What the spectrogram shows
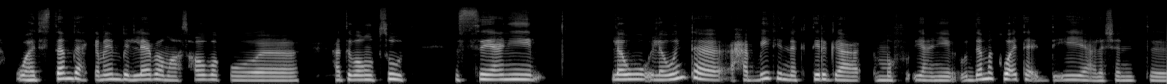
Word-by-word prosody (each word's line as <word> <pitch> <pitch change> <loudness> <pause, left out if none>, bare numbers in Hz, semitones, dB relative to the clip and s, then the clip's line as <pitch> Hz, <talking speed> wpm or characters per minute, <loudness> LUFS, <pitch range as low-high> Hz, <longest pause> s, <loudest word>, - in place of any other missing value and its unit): وهتستمتع 230 +5 +2
كمان 220 +4 -1
باللعبة 225 +1 +2
مع 195 -2 -2
اصحابك، 220 +3 -2
و 190 -1 -2 0.8
هتبقى 210 +1 +1
مبسوط 220 +1 +1 0.5
بس 205 +3 -8
يعني 230 +3 +3 0.7
لو 235 +1 +3
لو 215 +2 +2
أنت 260 -9 +3
حبييت 225 +8 -2
إنّك 210 -6 -1
ترجع 210 -5 +1 0.2
المف 195 0 -4
يعني 190 -2 -2
قدّامك 235 - 0
وقت 235 -1 +3
قد 185 -3 -6
إيه 205 +1 -2
علشان 185 +1 -5
ت 185 - -9
215 Hz, 125 wpm, -22 LUFS, 195-235 Hz, 0.8 s, يعني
